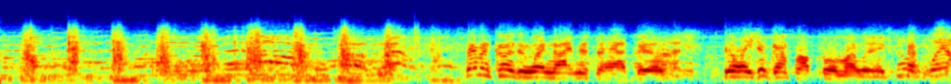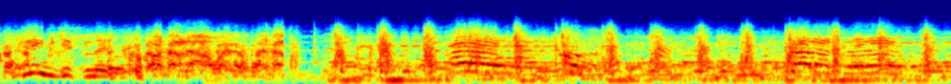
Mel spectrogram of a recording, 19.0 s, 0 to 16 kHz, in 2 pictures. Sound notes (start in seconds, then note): 10.5 men laughing; 11.8 rhythmic clapping; 12.9 lively fiddle music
